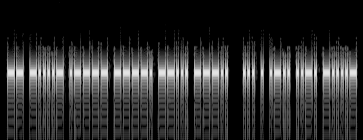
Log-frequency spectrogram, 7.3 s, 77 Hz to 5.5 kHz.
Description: Morse code, heard as a keyed tone, about 27 wpm, 600 Hz. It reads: M-1978 SELF-
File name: Never 0027wpm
